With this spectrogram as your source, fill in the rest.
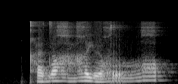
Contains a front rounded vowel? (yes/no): yes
